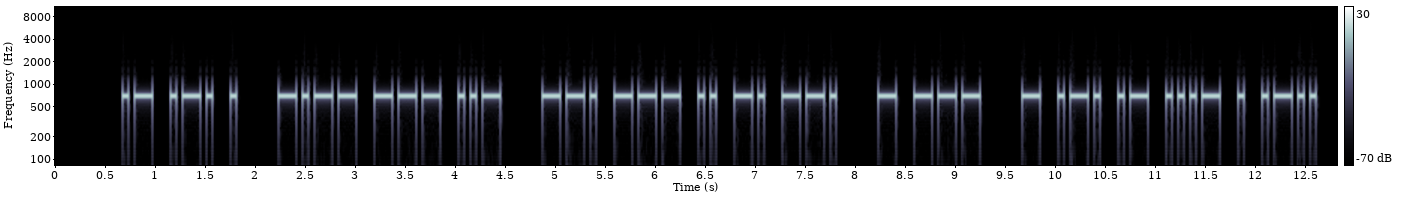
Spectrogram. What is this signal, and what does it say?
Morse code, heard as a keyed tone, about 21 wpm, 700 Hz. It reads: ARE YOU GOING TO TRAVEL
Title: Sentences from Top 1000 Words - Review Part 3 - 20wpm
